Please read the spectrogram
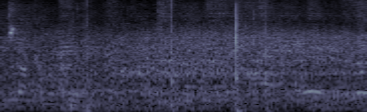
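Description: Basketballs bouncing on a hardwood court, a few sharp knocks with the clearest about one and a half seconds in, over the chatter of voices in a large arena.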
